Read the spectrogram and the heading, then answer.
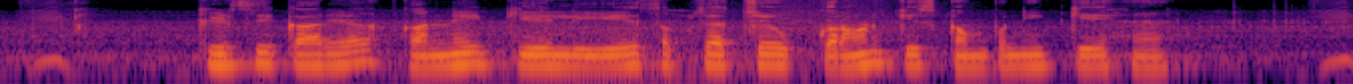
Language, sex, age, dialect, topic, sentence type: Hindi, male, 25-30, Garhwali, agriculture, question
